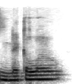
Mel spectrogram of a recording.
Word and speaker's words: nicolo: all the information uh the word is just pronounced Nicolo it's a noun and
